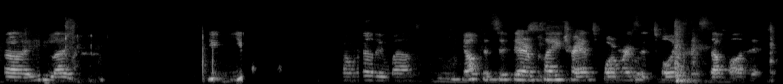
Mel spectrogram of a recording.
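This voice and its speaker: A woman's voice: mid-range voice, steady tone, unhurried, long pauses, pushed and bright. A woman chatting casually and teasingly on a video call, picked up by a distant microphone. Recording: distant microphone, faint background noise.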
